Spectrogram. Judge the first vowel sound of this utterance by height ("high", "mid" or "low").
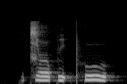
mid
